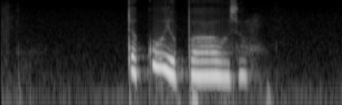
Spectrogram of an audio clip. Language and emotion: Russian, sad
